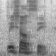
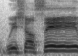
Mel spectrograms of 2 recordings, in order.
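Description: First: Said in the usual way. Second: Louder, higher playful repeat; playful declaration. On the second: Pretend. Streamer teasing viewers about the creative realm, playful declaration. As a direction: sing out the line, raised and loud.

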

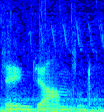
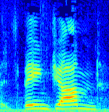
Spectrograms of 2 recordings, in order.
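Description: First: Soft, resigned repeat; quiet echo. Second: Raised, drawn-out dismay; loud complaint. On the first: Gamer repeating the bad news to self, quietly. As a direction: say it softly to oneself. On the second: Gamer finding the mini-map jammed, loud dismayed cry. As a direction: cry it out slowly, louder and higher. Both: Real, not acted.

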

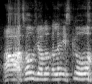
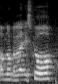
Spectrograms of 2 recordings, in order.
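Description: First: Fast, high gloating shout with laughter; triumphant shout. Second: Raised, high defiant call; tense defiance. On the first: Player gloating after blocking the shot, triumphant shout. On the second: Player defending against an opponent, tense defiant call. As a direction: warn the attacker off, high and loud. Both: Real, not acted.

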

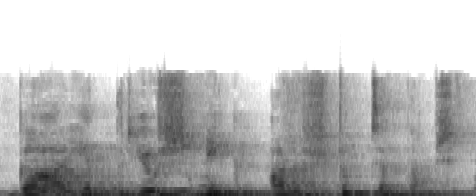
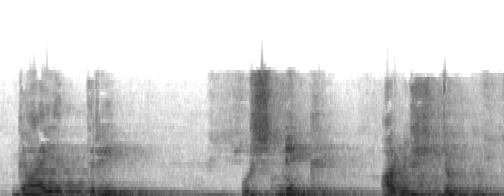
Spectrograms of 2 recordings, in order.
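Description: First: "Gayatryushnik" slowly run together as one word; combined by sandhi. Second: "Gayatri", "Ushnik", "Anushtup", each on its own; words separated. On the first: Teacher combines all the three, "Gayatryushnik" joined and drawn out. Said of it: "When you combine all the three". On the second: Teacher lists the three chandas, each word separated. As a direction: pause after "Gayatri" and "Ushnik". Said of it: "So the three chandas". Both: Shown as a demonstration.

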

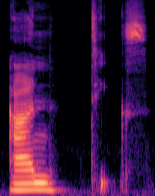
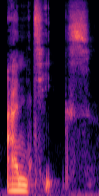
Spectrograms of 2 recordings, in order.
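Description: First: "antiques" very slow, split in two syllables; drawn-out emphasis. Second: Said in the usual way. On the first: Real, not acted. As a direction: stretch out "antiques" with a gap after "an". Repeats it for incredulous emphasis.

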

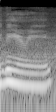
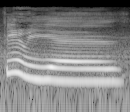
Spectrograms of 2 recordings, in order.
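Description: First: Said in the usual way. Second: Slow, louder drawn-out greeting; delighted slow sing-song; excited pet greeting. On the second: Real, not acted. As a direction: stretch it out to the dog. Greeting dog in baby talk.

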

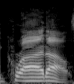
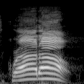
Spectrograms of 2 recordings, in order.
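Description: First: Said in the usual way. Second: High, loud preacher's cry; sudden raised shout on the scripture words. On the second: Shown as a demonstration. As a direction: cry it out forcefully to the congregation. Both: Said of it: "See, there it is".

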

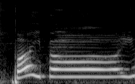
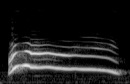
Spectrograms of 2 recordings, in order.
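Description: First: Louder put-on bye-bye; playful goodbye. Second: Very high, loud squeaky bye-bye; squeaky goodbye. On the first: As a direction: wave them off with a loud silly bye. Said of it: "playful goodbye voice". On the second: Pretend. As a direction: squeak it like a cartoon. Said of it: "squeaky goodbye voice".

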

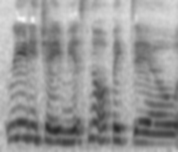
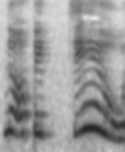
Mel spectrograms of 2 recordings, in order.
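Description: First: Weary, sighing brush-off; sighed. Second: Much higher, louder and slow squeak of disbelief. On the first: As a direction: wave it away with a tired sigh. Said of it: "Alina sighed". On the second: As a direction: squeak it out in shocked indignation. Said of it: "Hetty squeaked". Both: A narrator's reading.

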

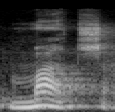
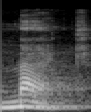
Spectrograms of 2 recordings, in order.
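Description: First: "much" ending in a CH sound; correct pronunciation. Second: "mac" ending in a hard K; wrong pronunciation. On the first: Teacher gives pupils the right option, pronounced with CH. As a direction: say "much" slowly, closing on CH. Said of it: "نقول much". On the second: Teacher offers pupils the wrong option, mispronounced with K. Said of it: "على التلميذ أن ينتبه". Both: Shown as a demonstration.

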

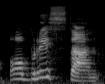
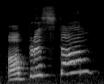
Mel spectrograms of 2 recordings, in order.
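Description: First: Said in the usual way. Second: Obristan rising high at the end; questioning tone. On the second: Real, not acted. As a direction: query Obristan with a high upturn. Questioning the country name.

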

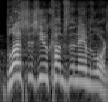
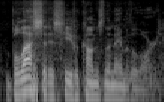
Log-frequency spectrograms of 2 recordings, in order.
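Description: First: Rattled off fast as an everyday hello; quick friendly greeting. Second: Low, measured reply like a chanted response; solemn liturgical answer. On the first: Traveler greeting a newcomer, fast and casual. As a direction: toss the blessing off quickly like a greeting. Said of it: "And they go". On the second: Worshipper answering the traveler's greeting, low and solemn. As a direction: answer the blessing reverently in a low voice. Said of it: "And they'd answer". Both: Retold or imitated.

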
